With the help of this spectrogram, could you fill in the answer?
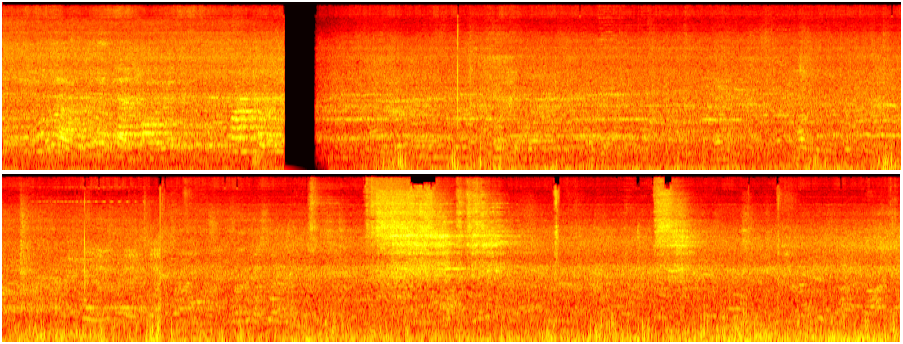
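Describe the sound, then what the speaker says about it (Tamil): A local passenger train from Nagapattinam rumbles steadily along the rails, a loud continuous roar with rattling and clatter throughout, heard from inside the carriage. "இப்போ லோக்கல் ட்ரெயின் கிளம்பிடுச்சு நாகப்பட்டினத்துலேருந்து"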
